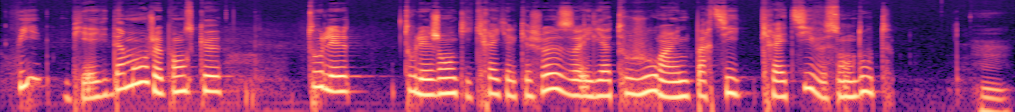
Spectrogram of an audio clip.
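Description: In a dry, close recording with no echo, a woman with a Russian accent and a fairly high, dark, mellow voice talks very slowly, with ordinary pitch variation and long, frequent pauses. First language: Russian (speaking French). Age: 30s. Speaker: embroidery artist. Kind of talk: casual interview. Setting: her art studio.

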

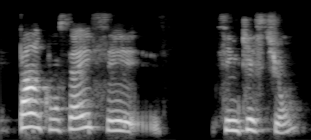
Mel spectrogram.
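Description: Lively in intonation, a woman speaks at a fairly high pitch and a very slow pace. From French Riviera, Cannes. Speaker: guesthouse owner. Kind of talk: casual interview. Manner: hesitant, many fillers.

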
